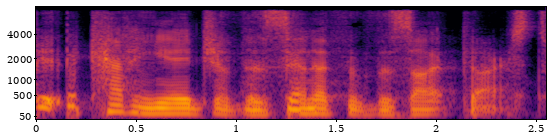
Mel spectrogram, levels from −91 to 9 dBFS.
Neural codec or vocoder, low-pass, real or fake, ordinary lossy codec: codec, 16 kHz in and 24 kHz out, 0.6 kbps, FireRedTTS-2 codec; 7.2 kHz; fake; MP3, 64 kbps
